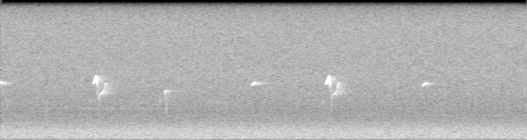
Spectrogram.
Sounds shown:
Pacific-slope Flycatcher song

